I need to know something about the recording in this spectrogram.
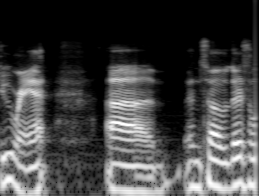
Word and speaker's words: Durant: we have miami and we don't have durant we have durant uh and so there's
